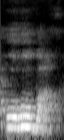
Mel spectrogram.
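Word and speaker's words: jojoba: आपको ये जोजोबा लग रहा है JOJABA, लेकिन इसकी प्रोनाउंसिएशन क्या है? होहोबा।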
